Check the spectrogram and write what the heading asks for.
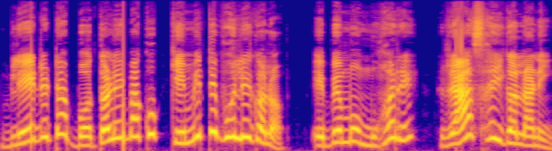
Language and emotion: Odia, angry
